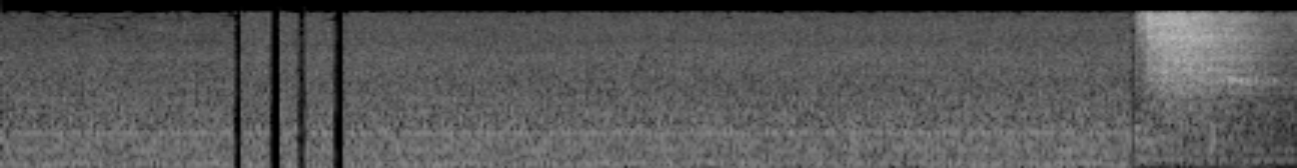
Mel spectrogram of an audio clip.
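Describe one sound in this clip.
A train rumbles and hums steadily as it rolls along.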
